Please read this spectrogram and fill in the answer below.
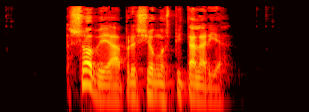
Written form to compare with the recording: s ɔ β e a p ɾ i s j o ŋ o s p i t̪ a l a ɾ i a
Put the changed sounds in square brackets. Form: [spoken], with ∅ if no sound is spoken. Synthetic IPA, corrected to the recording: s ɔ β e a p ɾ [e] s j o ŋ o s p i t̪ a l a ɾ [j] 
